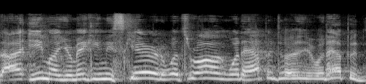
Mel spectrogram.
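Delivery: high, frightened questions; scared daughter. Retold or imitated. Daughter asking her frightened mother what happened, very high. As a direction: ask in alarm what's wrong.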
